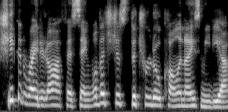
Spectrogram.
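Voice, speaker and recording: A woman with a western Canadian accent uses a medium pitch and lively intonation at a moderate pace against a quiet background. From Alberta, Canada. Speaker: journalist. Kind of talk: interview.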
